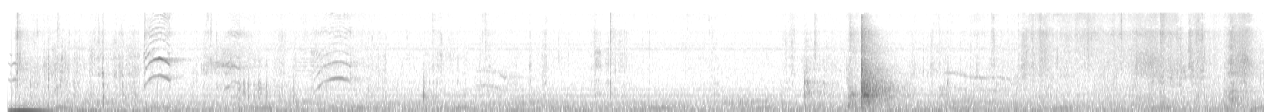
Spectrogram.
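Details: Small kittens giving a few thin, high arching mews near the start, then long quiet stretches with a steady low hum and a sudden bump midway.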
